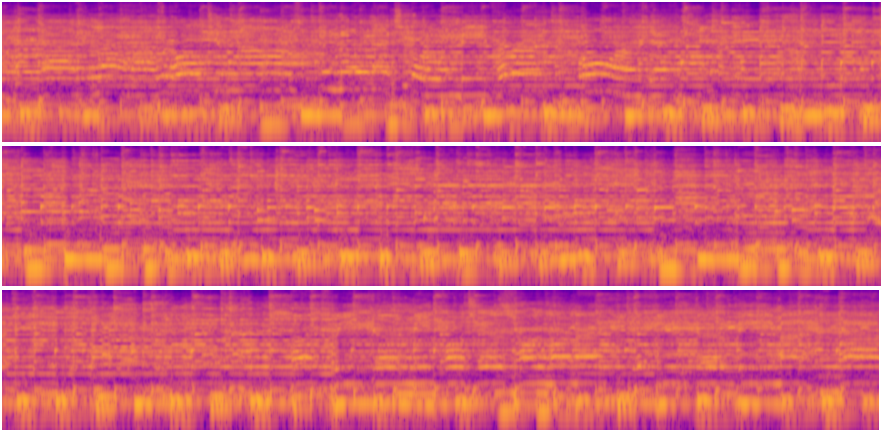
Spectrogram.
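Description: Live bluegrass band playing fiddle, mandolin, banjo, acoustic guitar and upright bass together at a steady level.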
